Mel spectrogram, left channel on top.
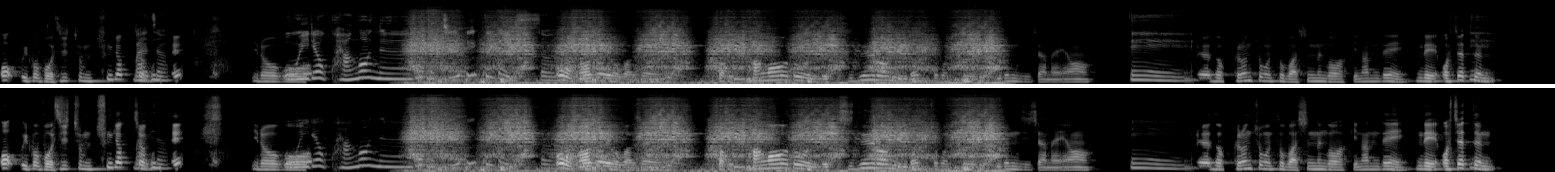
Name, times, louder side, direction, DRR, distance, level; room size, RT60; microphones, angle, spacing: voice 1, 0.0-2.2 2.5-3.1 5.6-6.7 7.1-10.9 12.0-14.9, right 4 dB, 60° right, 0.7 m, -29 dB
voice 2, 1.3-1.7 2.8-6.1 11.3-12.0 14.7-14.9, left 3 dB, 65° left, 1.3 m, -35 dB
sound 1, 4.0-10.1, right 2 dB, 10° right, 0.3 m, -27 dB
head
